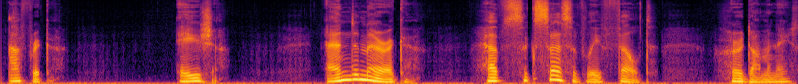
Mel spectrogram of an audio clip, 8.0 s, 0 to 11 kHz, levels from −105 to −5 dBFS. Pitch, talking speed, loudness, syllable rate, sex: 110 Hz, 70 wpm, -18 LUFS, 4.9 syllables/s, male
